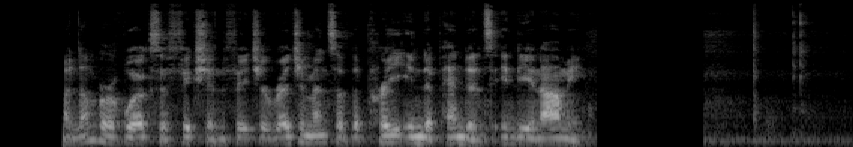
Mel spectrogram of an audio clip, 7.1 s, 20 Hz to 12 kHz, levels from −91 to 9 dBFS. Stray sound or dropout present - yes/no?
no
